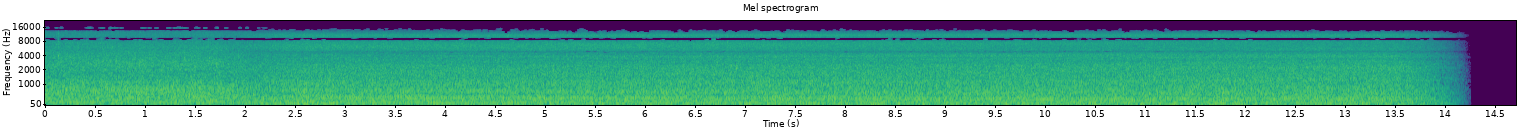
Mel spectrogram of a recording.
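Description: Shallow creek water rippling and rushing over rocks, a steady even rush that fades out near the end.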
